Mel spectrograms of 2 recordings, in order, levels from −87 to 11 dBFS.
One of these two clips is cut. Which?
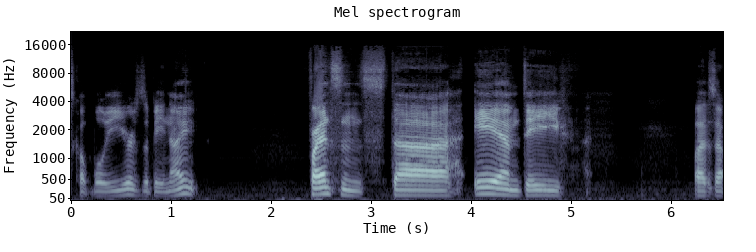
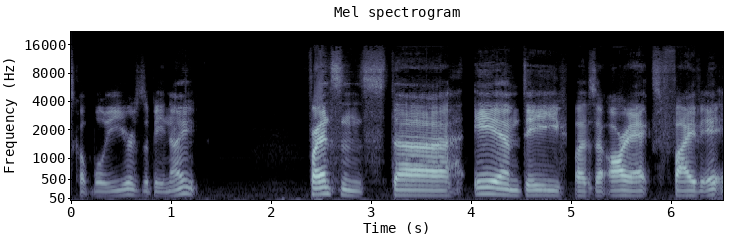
second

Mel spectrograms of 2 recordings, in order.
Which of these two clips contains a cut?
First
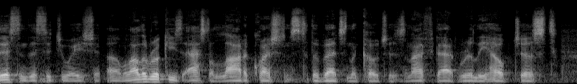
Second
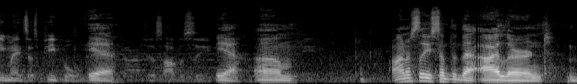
first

